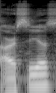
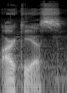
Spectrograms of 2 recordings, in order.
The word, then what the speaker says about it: Arceus: Is it pronounced Arceus? No, Arceus. That Pokemon in Sun and Moon, the type Null who turns into Silvally, his ability is the RKS system. It's a K, so it's Arceus, y'all.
